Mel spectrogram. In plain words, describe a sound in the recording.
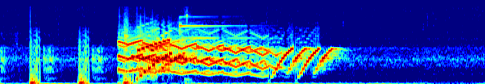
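A warbling electronic game tone plays and fades.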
